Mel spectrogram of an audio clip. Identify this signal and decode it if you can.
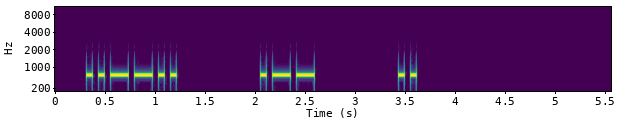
Morse code, heard as a keyed tone, about 20 wpm, spaced as for 8 wpm, 690 Hz. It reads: ?WI
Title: 159 Lesson 26e - Letter g - Three Characters 20wpm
